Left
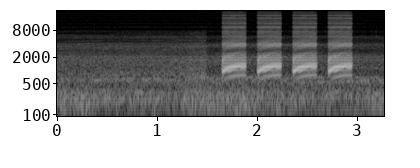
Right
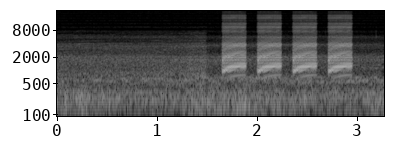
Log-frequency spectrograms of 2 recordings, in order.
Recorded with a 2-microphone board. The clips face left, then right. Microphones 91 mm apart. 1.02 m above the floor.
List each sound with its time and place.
1.7 s an alarm: 25° left (ahead or behind)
